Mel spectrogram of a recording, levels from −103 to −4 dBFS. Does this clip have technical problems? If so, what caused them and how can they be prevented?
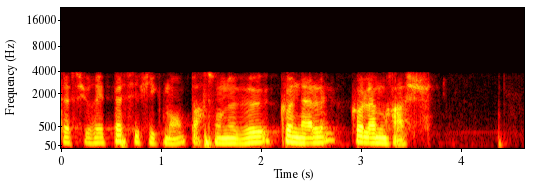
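Yes. The whole clip runs through the G.729 codec at 8 kbit/s, so everything above 4 kHz is gone and the speech sounds noticeably rough and synthetic, since it's rebuilt from a vocal tract filter, a pitch predictor and a few pulses per frame. Using a wideband codec such as G.722 or Opus would prevent it.

There's also VoIP packet loss concealed by the speech codec from 2.44 to 2.55 s, right after "pacifiquement par son neveu". About 20 ms went missing, and the decoder filled it by extrapolating the last pitch and filter at falling gain, so you hear a short stretched smear, buzzy or noisy, that stays weak or distorted after the packets return. A jitter buffer and forward error correction on the link would help prevent it.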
